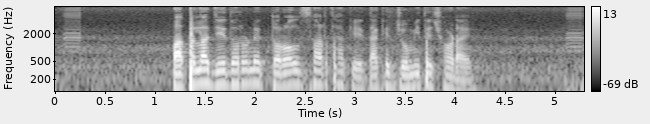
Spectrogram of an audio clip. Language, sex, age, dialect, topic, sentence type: Bengali, male, 18-24, Western, agriculture, statement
